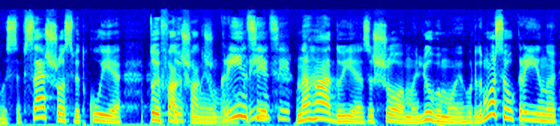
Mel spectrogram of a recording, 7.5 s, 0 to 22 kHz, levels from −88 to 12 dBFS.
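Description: From 1.88 s to 3.86 s the speech is heard twice. This is a doubled audio track. A second copy trails the original by roughly a third of a second, at around 10 dB lower. It carries the full frequency range, with no decay or room colour, so it sounds like a flat, distinct repeat rather than an echo. The copy switches in and out abruptly at both ends. The likely cause is the audio being captured again through a slower path, or an edit leaving two copies out of step.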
